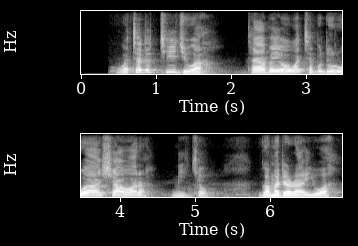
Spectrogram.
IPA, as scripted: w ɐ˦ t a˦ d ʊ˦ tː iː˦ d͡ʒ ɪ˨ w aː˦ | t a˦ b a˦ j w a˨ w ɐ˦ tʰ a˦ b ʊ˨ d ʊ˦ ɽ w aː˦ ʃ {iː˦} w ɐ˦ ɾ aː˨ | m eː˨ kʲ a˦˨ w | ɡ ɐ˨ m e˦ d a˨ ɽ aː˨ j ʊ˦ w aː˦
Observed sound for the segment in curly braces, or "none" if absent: aː˦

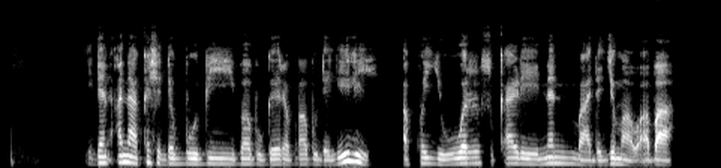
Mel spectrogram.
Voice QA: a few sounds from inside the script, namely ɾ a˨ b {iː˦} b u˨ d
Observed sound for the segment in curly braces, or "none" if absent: aː˦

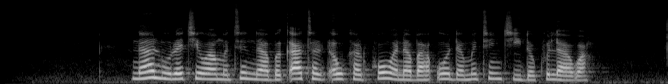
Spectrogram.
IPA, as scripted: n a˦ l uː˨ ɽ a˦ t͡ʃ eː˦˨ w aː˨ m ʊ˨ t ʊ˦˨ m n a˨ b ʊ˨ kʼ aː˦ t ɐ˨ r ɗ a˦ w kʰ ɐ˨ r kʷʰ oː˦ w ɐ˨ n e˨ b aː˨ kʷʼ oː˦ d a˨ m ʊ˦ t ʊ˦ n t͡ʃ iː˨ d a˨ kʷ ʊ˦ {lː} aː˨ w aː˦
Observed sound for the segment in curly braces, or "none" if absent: l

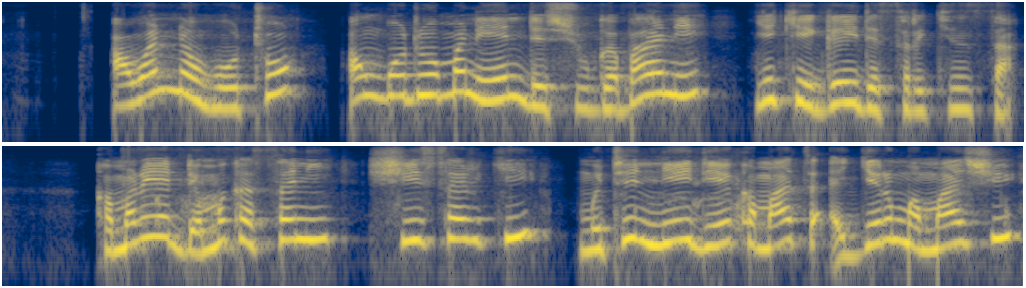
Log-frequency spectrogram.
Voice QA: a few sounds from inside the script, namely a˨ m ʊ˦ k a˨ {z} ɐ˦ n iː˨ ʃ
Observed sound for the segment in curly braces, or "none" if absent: s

